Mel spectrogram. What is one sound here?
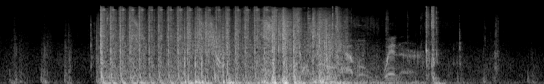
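A rifle fires loud, sharp shots in rapid bursts.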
